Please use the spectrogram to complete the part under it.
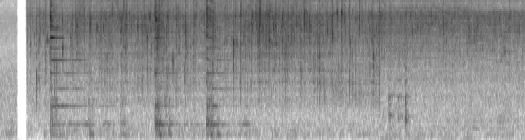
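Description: Capsicum stirred and fried in hot oil, with a constant close sizzle broken by several sharp clanks and scrapes of a spatula against the pan.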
